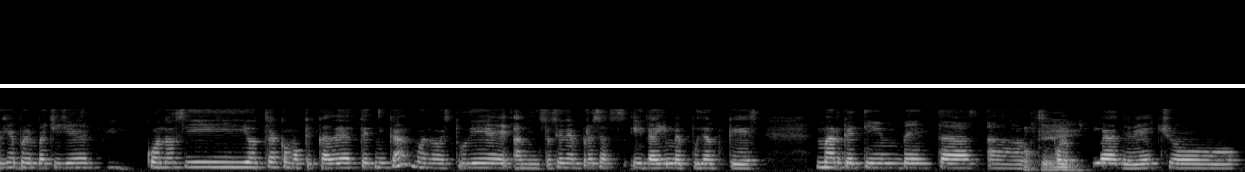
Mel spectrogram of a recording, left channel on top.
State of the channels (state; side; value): silent; left; 59 dB below the other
